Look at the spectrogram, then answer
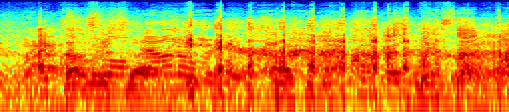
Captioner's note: laughter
